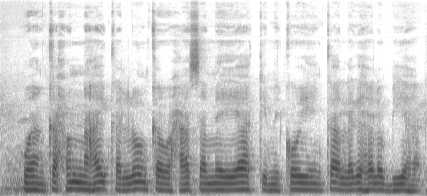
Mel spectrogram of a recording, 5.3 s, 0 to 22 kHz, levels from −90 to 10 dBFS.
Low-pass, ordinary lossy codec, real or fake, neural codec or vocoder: none; none; real; none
